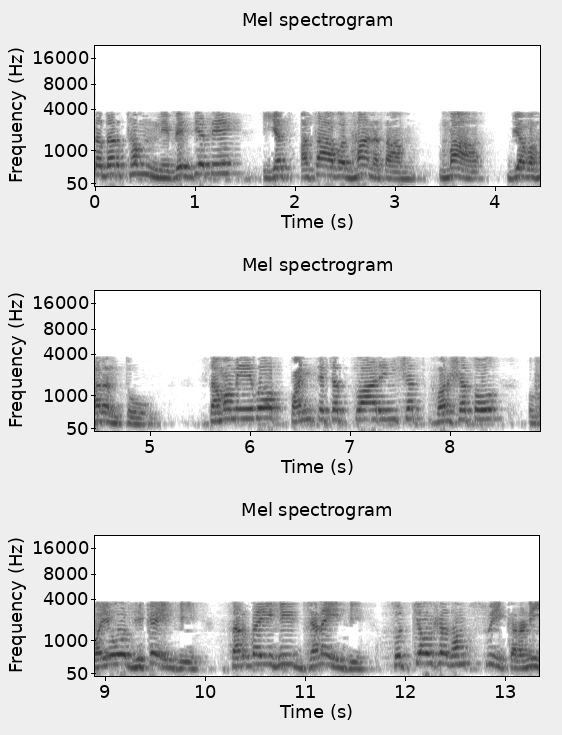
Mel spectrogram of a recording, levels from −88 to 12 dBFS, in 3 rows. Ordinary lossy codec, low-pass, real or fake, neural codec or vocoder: AAC, 24 kbps; 3.6 kHz; real; none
